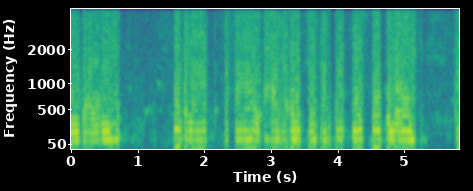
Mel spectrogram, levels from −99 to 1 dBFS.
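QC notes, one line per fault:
throughout, mu-law and A-law mixed up: speech coded as mu-law is decoded as A-law, scrambling sample levels and lifting near-silent samples well above zero. It sounds harsh and distorted, with pauses full of hiss. The waveform shows jagged peaks and no flat gaps, and the spectrogram shows broadband noise filling the band up to 4 kHz.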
